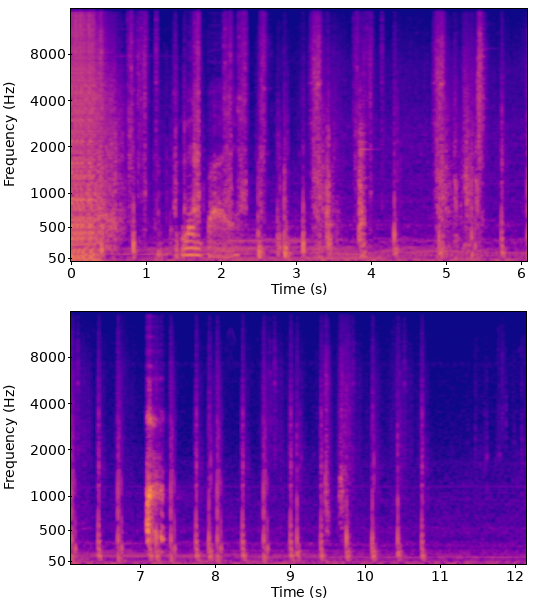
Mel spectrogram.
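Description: Footsteps thud quickly on hard ground as someone runs.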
